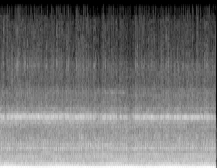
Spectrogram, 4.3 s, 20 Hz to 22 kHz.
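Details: John Deere 332 garden tractor just after a hydraulic/transaxle, engine oil, air and fuel filter service, electric fuel pump primed and bled: steady, even low drone with a constant beat and no knocks or misses, then a clean shutdown. Normal running.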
